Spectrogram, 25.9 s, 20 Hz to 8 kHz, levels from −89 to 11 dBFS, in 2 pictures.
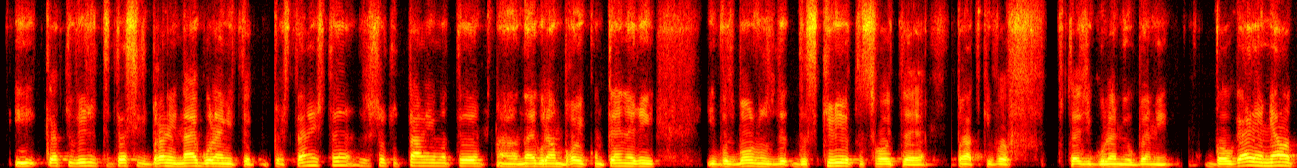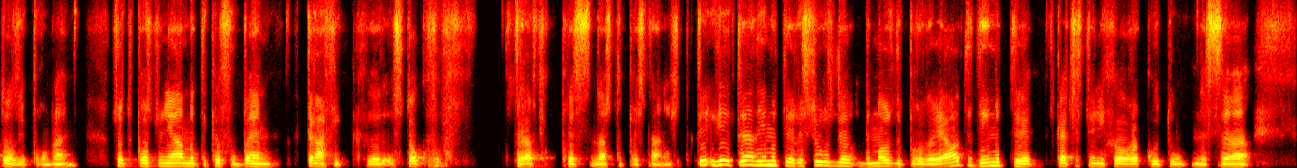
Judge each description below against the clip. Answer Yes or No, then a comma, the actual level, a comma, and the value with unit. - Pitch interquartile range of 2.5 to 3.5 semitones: No, average, 4.1 semitones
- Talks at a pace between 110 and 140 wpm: Yes, average, 135 wpm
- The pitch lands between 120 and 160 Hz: Yes, medium, 140 Hz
